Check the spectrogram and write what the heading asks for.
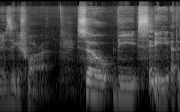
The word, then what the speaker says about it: Sighișoara: Vlad the Impaler was born in a city, a walled city, called Sighișoara. It's in the heart of Transylvania. It is not spelled like it sounds, but the proper pronunciation is Sighișoara.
